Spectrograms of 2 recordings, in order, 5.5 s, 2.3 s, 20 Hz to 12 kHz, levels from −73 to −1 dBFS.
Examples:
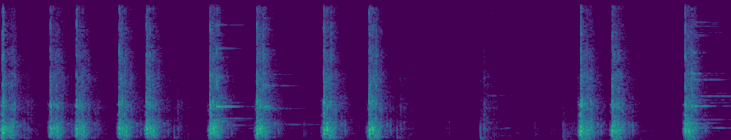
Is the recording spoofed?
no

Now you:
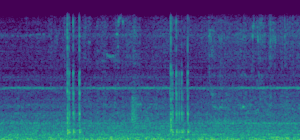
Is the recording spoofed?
yes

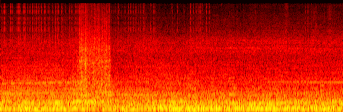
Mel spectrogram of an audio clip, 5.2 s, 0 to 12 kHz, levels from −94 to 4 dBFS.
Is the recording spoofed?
no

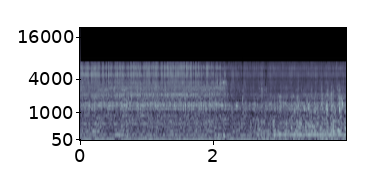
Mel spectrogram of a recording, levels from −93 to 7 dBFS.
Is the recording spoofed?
yes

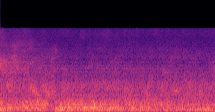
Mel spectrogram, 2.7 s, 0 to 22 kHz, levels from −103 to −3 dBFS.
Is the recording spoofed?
yes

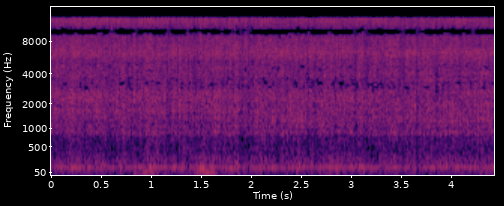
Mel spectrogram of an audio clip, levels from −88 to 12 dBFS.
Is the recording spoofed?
no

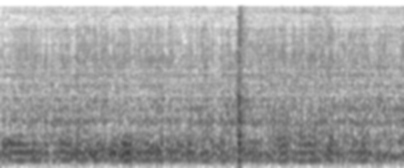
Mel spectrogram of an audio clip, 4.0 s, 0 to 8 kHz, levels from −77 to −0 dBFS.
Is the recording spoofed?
yes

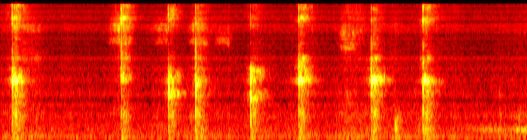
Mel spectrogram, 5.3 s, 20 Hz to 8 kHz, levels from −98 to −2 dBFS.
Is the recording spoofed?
yes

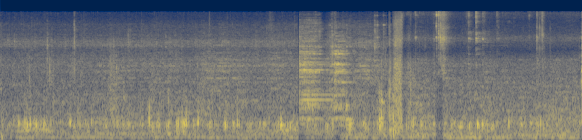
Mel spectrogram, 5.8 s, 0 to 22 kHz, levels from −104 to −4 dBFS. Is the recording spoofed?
no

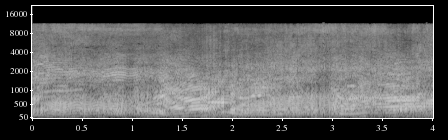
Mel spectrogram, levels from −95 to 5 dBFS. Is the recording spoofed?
no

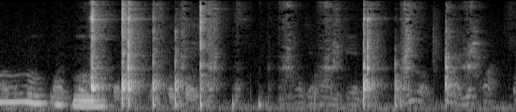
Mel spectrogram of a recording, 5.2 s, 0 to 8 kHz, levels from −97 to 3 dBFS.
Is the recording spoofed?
no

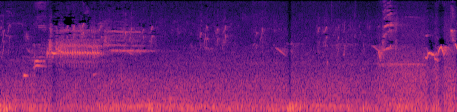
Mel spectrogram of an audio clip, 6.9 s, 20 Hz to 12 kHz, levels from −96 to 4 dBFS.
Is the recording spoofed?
no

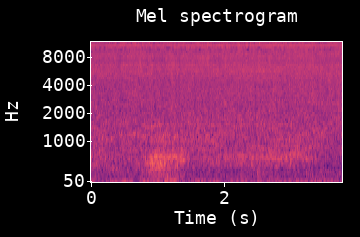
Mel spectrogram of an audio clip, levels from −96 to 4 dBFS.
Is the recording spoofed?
yes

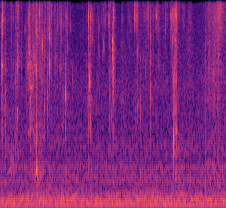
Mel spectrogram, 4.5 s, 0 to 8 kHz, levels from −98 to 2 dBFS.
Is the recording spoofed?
no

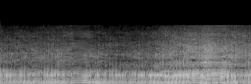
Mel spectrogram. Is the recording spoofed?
yes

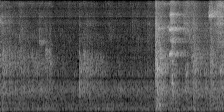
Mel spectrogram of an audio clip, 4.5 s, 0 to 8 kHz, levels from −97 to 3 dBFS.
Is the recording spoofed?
yes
